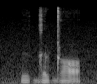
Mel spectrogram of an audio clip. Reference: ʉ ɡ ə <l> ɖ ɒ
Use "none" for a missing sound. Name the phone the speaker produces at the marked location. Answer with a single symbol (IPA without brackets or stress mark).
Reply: l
